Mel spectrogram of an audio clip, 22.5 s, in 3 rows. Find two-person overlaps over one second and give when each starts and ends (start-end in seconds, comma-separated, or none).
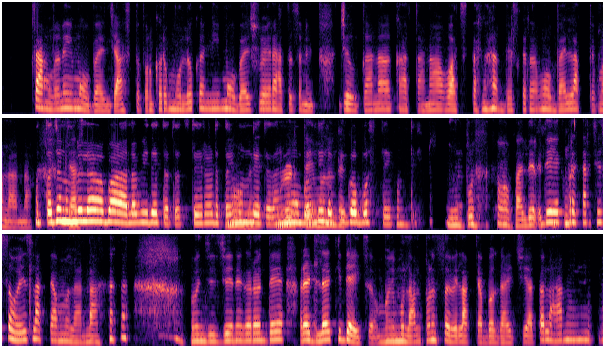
10.4-11.9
